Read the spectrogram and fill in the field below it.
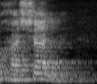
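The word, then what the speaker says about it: hustle: है साइलेंट है तो हसल यहां भी टी साइलेंट है बसल अपोल यहां भी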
